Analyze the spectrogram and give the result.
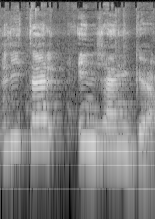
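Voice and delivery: put-on, self-mocking English accent. Showing a painting to viewers, reading its English title in a put-on English accent. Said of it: "Avec mon magnifique accent anglais".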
